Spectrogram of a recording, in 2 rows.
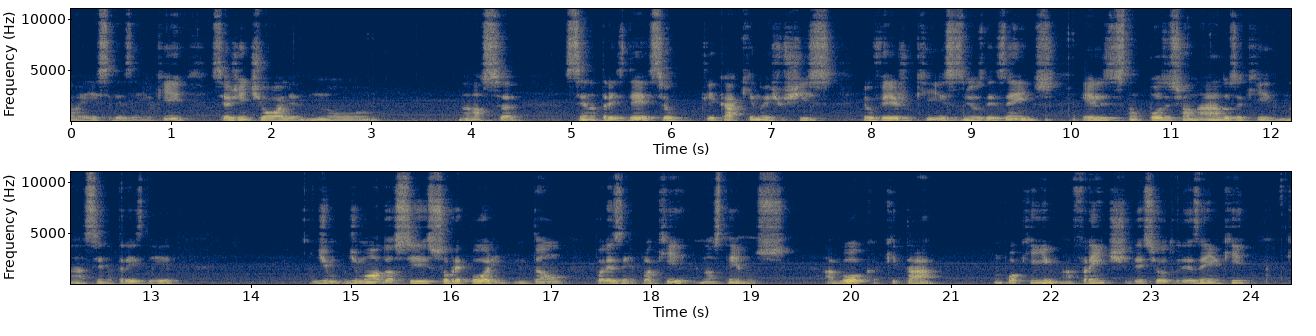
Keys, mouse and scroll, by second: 0.9 Escape, 1.4-1.8 middle drag, 2.3 ctrl+middle click, 2.5-3.2 ctrl+middle drag, 3.8-4.9 middle drag, 4.9-6.0 scroll up 2, 6.5 click, 7.9 ctrl+middle click, 8.3 ctrl+middle click, 9.0-10.0 ctrl+shift+middle drag, 10.1-11.3 ctrl+shift+middle drag, 11.5-12.2 ctrl+shift+middle drag, 18.2-19.6 middle drag, 21.5 click, 22.7 click, 23.4 g, 24.0 Escape.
